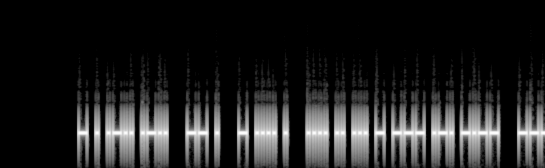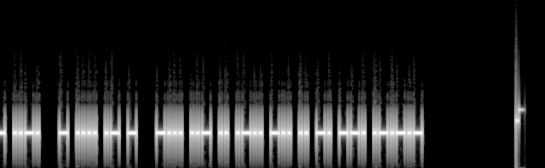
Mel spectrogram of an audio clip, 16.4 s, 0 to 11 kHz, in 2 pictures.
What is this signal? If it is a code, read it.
Morse code, heard as a keyed tone, about 27 wpm, 700 Hz. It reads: TELL ME THE HISTORY OF THAT BUILDING.
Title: Sentences from Top 1000 Words - Review Part 5 - 28wpm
